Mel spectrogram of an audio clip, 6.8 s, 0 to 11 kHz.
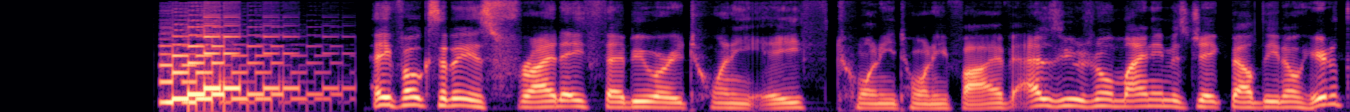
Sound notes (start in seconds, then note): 0.8 logo chiming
